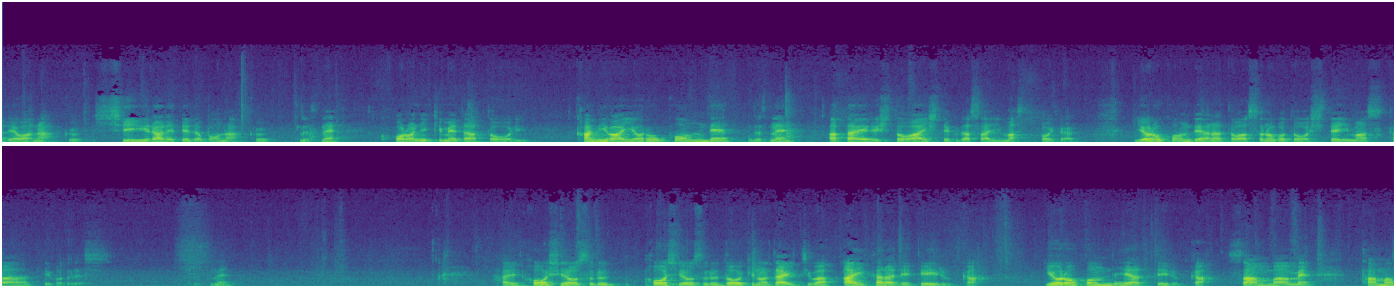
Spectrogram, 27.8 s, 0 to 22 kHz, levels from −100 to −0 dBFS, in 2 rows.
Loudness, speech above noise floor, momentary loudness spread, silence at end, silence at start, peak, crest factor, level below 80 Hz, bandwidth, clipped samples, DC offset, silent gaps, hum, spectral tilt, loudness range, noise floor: -23 LUFS; 30 dB; 18 LU; 0 s; 0 s; 0 dBFS; 24 dB; -74 dBFS; 13 kHz; under 0.1%; under 0.1%; none; none; -7 dB/octave; 12 LU; -53 dBFS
